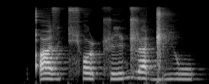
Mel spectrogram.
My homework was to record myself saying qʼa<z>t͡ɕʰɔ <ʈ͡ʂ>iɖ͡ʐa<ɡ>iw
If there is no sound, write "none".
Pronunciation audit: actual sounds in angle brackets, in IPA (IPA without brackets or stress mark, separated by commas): z, ʈ͡ʂ, ɡ͡ǁ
